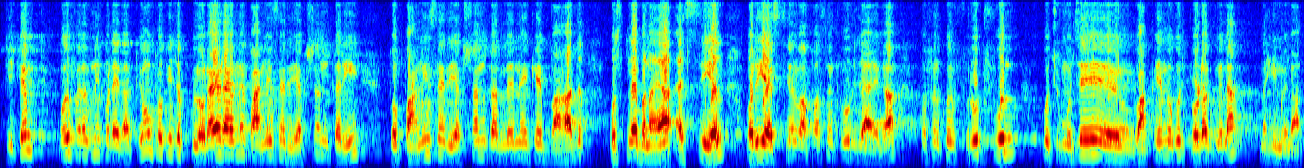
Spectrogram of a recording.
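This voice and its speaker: A man teaches chemistry, pausing to ask his students rhetorical questions and calling them kids. His voice sits high for a man. The sound carries a long reverb, as if recorded in a hard classroom. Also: darkish tone. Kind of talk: classroom lecture.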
